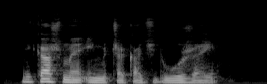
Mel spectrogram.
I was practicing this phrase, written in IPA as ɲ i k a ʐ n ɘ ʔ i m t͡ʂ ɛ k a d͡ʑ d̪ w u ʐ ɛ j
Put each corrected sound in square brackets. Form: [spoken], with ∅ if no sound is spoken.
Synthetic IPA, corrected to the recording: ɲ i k a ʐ [m] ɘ ʔ i m t͡ʂ ɛ k a d͡ʑ d̪ w u ʐ ɛ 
